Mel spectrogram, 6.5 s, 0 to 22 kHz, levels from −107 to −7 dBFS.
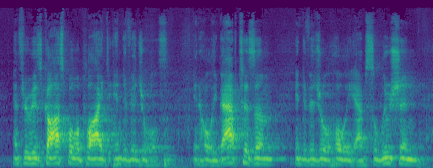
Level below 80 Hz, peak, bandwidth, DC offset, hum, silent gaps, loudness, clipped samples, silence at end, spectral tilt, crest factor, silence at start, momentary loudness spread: -66 dBFS; -10 dBFS; 16.5 kHz; under 0.1%; none; none; -30 LUFS; under 0.1%; 0.05 s; -5.5 dB/octave; 20 dB; 0.2 s; 16 LU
